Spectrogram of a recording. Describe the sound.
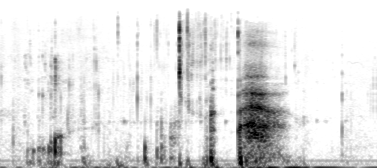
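Food is bitten and chewed in an ASMR taste test, faint moist crunches and smacks building to a louder, crisp crunching burst midway before quieting.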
